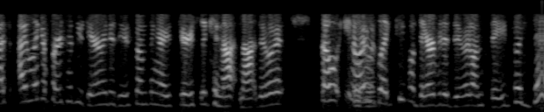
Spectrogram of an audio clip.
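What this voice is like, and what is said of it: Usual voice. Nothing is said of it.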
